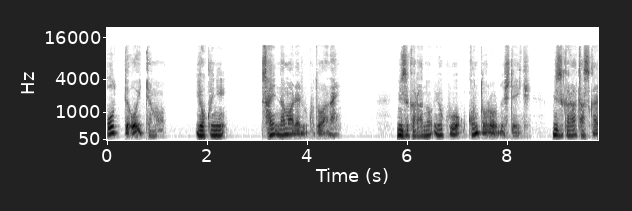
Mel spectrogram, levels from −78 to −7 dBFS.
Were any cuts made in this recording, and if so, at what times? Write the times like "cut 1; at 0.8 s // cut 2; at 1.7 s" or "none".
none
